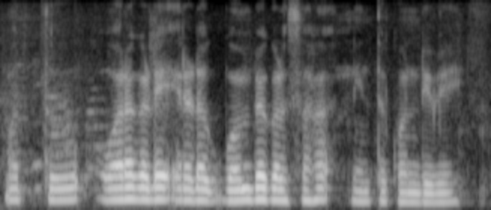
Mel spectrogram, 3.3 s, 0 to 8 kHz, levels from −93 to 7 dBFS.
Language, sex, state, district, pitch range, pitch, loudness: Kannada, male, Karnataka, Koppal, 140-165 Hz, 155 Hz, -16 LUFS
